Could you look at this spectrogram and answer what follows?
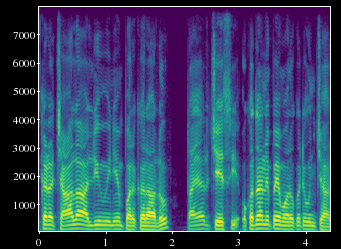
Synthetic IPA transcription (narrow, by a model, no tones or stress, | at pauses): ikːɐɽɐt͡ʃaːlaːɐljuːmiːnijɐmpɐɾɐkɐɾaːlu | t̪ɐjaːɾt͡ʃe̞ːsḭʔɔkɐd̪aːnipɐjmɐɾɔkɐʈiuɲt͡ʃaːɾu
